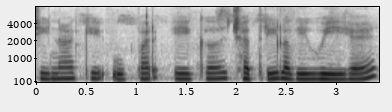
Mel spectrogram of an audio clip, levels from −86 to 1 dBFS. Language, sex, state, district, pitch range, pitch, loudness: Hindi, female, Uttar Pradesh, Lalitpur, 200-215 Hz, 205 Hz, -16 LUFS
